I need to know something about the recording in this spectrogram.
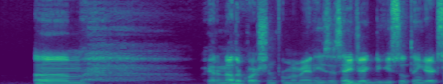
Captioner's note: sighs and gasps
